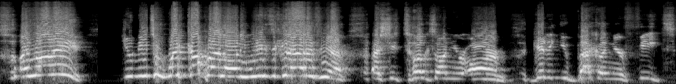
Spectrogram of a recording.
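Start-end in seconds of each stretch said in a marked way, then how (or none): 0.1-3.7 urgent yelling, shrill, loud and very high. A storyteller voices a woman shaking the listener awake to escape, yelling. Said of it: "yelling in your face".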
